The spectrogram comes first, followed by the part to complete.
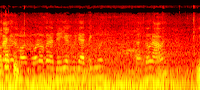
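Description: Speech: a voice talking in short, fairly faint phrases over a steady low background rumble.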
